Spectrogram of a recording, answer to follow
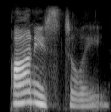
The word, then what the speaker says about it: honestly: Honestly 또는 honestly 예, 여기를 니 약형으로 honestly라고도 발음을 합니다. 그리고 끝부분을 보시면요. 이 트 소리를 아예 하지 않고요. Honestly 예, 여기죠? 쉬어 발음 약하게 발음합니다.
